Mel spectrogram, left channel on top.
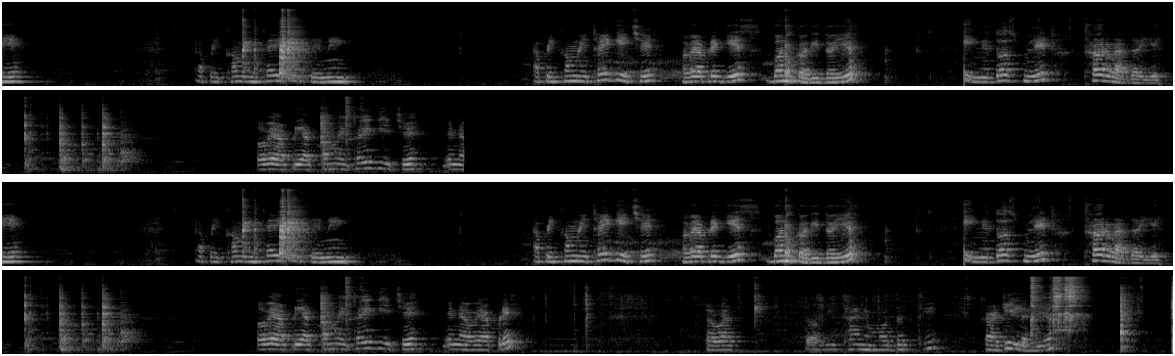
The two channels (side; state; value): left; drops out; at 16.4 s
